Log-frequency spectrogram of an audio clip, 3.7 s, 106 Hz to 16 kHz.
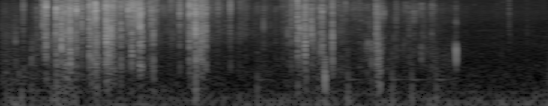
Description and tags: Ice Crack 3
foley, ice, crack, break, ice-crack, melt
